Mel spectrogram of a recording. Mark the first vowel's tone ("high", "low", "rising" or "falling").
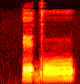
low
